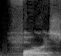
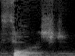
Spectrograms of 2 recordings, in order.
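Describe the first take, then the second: First: The word begins with an F sound. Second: The word begins with a TH sound. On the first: This is the usual adult pronunciation. "instead of saying forest" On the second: A young child cannot yet make the F sound. "she substitutes a, I don't know, T H in there"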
